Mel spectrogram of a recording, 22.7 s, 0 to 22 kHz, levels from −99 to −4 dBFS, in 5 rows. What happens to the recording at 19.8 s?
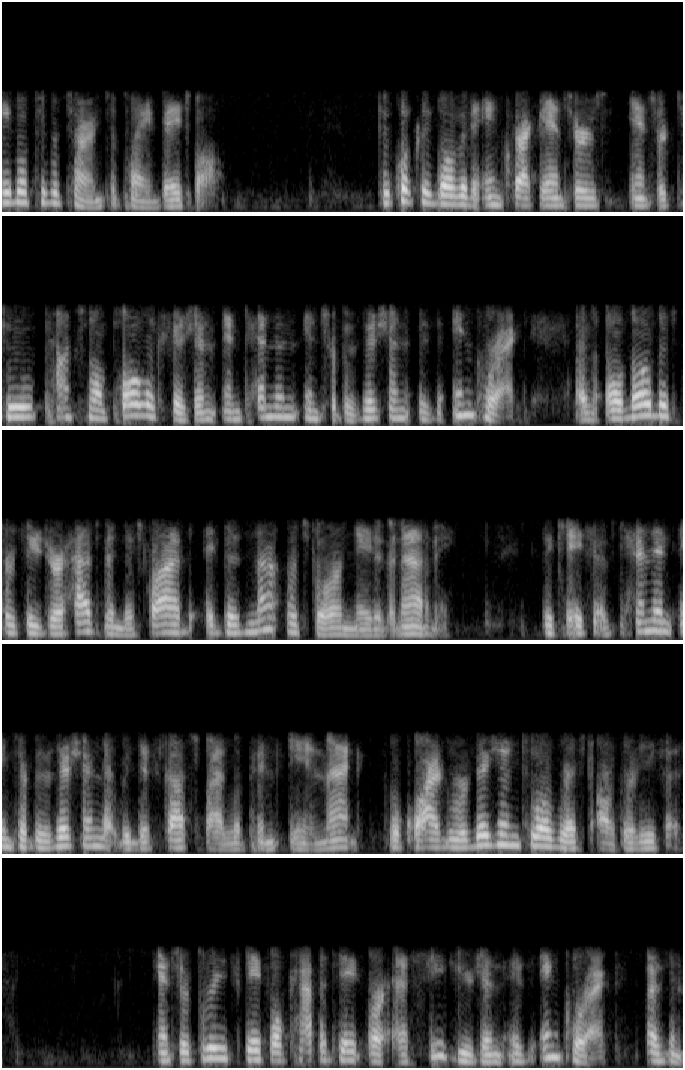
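At 19.8 s the speech carries tandem speech coding, and it persists across the whole clip rather than starting there. The sound is rough, muffled and warbly, with nothing above 3.5 kHz. That points to three low-rate speech codecs in a row, such as G.729A and two AMR-NB stages. Each was decoded and coded again at a network border. Every coder then worked on the previous one's already damaged output, so the errors stacked.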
